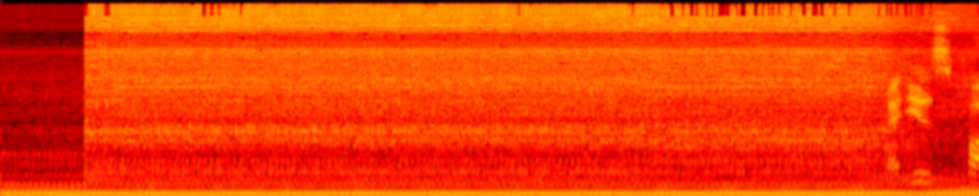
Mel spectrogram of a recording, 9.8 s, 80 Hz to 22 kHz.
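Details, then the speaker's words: Land Rover engine held at about 2,000 rpm while coolant temperature reads 211–212 and still climbs (ongoing cooling issue): steady raised idle, even low drone, no ticking or knocking. "me running at 2,000 RPM probably isn't helping but it really I mean it should be able to maintain temperature with 2,000"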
